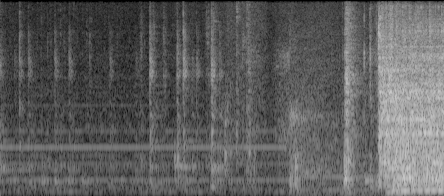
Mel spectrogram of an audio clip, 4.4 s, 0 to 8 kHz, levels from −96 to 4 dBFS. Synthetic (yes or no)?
no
